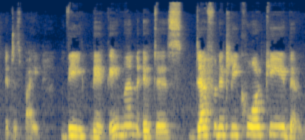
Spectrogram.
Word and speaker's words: Gaiman: it comes along is the sandman by neil gaiman and yes that's how his last name is pronounced it is not guyman it is gaman i researched so i am confident that's how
